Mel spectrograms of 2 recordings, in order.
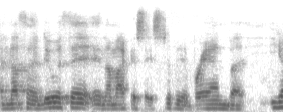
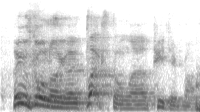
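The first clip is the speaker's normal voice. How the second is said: loud, swooping douchebag persona voice; 2 semitones higher, 5 dB louder than usual. Mocking a rival's promotional greeting: imitating P J Braun. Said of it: "Look at P J Braun, that douchebag".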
